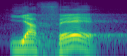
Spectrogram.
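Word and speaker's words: Yahweh: H w e h yahvé e yé pronúncias diversas o Deus da aliança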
